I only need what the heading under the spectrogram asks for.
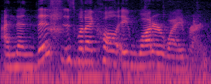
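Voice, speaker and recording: Expressive and forceful, a woman's bright, high-ish voice moves at a moderate pace as she reads her children's book to a group of young kids at a public library. She's informal, encouraging and conversational. The noisy room and distant mic leave children and room noise clearly audible behind her.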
